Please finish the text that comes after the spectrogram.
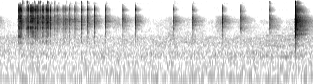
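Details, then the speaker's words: Samsung fridge not freezing, gas and new compressor OK, defrost timer fitted in place of choke PCB: light ratcheting ticks as the timer is wound, then one sharp loud click as it switches into defrost heater mode; normal. "अब ये cut की आवाज आने की वजह से अब समझ लीजिए आपका जो ये टाइमर है ये हीटर मोड पर शिफ्ट हो गया है।"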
